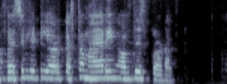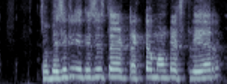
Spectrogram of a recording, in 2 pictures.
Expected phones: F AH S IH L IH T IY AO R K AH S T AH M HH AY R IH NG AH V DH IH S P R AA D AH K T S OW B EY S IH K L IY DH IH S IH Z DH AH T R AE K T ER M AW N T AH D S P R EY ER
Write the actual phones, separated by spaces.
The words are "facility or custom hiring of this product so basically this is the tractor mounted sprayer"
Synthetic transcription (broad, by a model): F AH S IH L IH T IY AO R K AH S T AH M HH AY R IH NG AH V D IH S P R AA D AH K T S OW B EY S IH K L IY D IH S IH Z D AH T R AE K T ER M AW N T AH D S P R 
